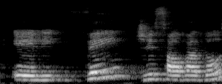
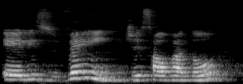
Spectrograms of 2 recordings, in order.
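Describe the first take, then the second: First: Vem drawn out slowly with a rising tune; slow, stressed vem. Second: Vêm drawn out slowly with a rising tune; slow, stressed vêm. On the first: Teacher reading the singular example to the class, slow and stressed. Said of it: "quando eu digo". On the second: Teacher reading the plural example to the class, slow and stressed. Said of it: "eu vou me referir ao plural". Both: Shown as a demonstration.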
